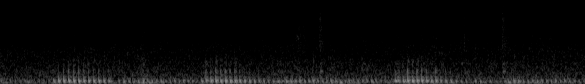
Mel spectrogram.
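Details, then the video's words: Cat purring during a nap: rhythmic, low, buzzing rumbles that grow louder in waves about every one and a half seconds, separated by softer purring, with no other sounds. "ひたすらゴロゴロ音を奏でるお昼寝中の猫｡Cat’s purring sound."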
